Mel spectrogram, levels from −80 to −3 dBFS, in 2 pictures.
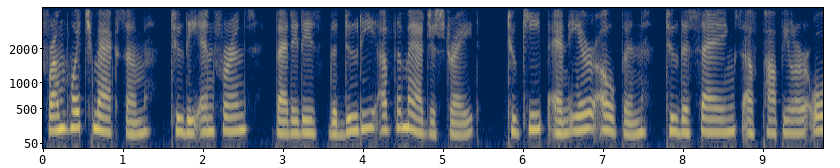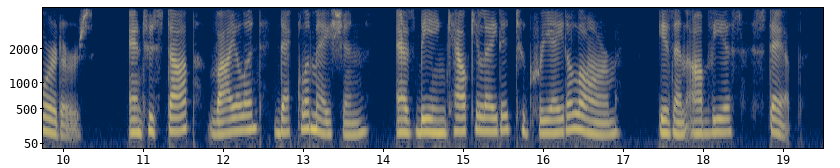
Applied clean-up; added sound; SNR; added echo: none; none; none; none.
